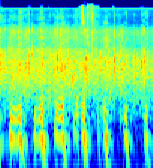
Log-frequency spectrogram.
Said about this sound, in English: Can we get clapping? Thank you. Easy clap. Easy clap.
